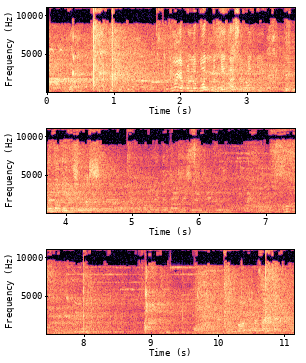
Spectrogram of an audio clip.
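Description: Young women and men call out and chatter with animation in an echoing hall.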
